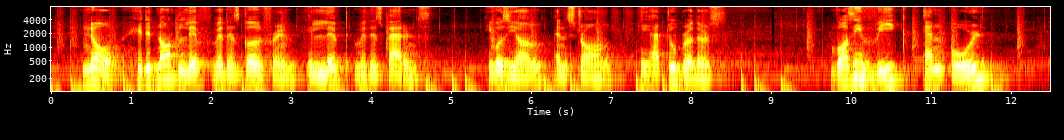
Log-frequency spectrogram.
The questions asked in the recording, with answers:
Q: Was he weak and old?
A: No, he was not weak and old, he was young and strong.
